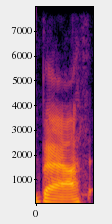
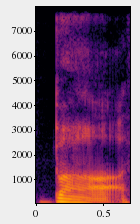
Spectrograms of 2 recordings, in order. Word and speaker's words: Bath: Which that's just how I'm going to pronounce it. Bath. Actually, it's not. You're going to hear me talk about my Midwest Bath.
